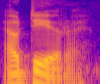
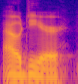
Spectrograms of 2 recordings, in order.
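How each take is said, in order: First: The final vowel is clearly pronounced. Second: The final vowel is silent. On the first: The speaker calls it right. "This final E in infinitives is pronounced E" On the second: The speaker calls it wrong. "pronounce it like an English word, where the last C is silent"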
